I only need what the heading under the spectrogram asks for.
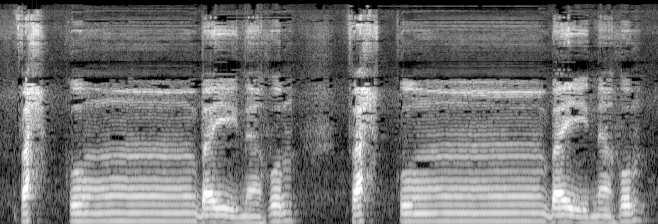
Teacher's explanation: Sebagai contoh, fahkum bainahum, karena mim sukun direnggangkan bibir sedikit ketika bertemu dengan ba, tidak dirapatkan total.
